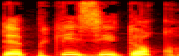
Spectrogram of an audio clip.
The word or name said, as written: tepgisitoq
